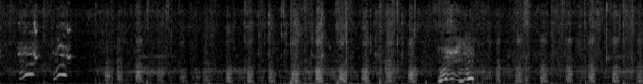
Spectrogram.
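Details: Giant schnauzer Blackmoore Uno Nicolas Radinie panting in quick, fairly uneven huffs, close to three breaths a second, with a couple of short high rising whines at the start and a brief whine midway.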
